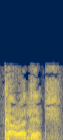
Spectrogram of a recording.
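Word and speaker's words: Karadžić: So like car in a ditch. Karadzic.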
